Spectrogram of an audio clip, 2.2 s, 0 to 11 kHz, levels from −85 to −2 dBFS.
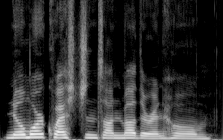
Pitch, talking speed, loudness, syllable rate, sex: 200 Hz, 190 wpm, -16 LUFS, 4.3 syllables/s, female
